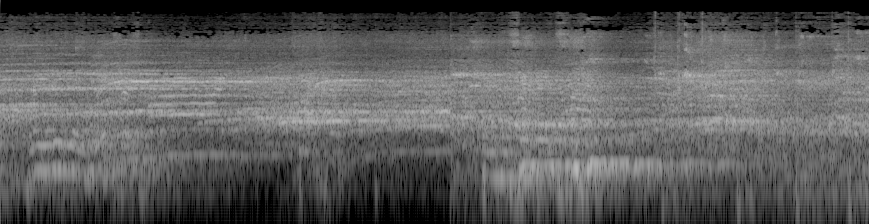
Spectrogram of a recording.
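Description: Basketball bouncing on the hardwood court as a player dribbles, with the spectators' voices and shouts running underneath and swelling in the second half.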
